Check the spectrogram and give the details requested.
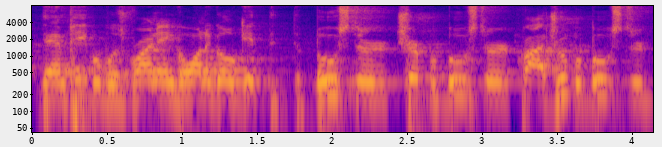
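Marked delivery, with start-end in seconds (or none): none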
